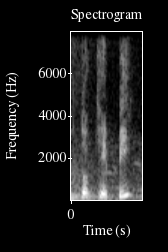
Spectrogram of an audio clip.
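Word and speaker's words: Dokkaebi: Thatcher, Abreu de Termite, o mítico Madokebe, ou Dokebi, que é a pronúncia correta aí, já...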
